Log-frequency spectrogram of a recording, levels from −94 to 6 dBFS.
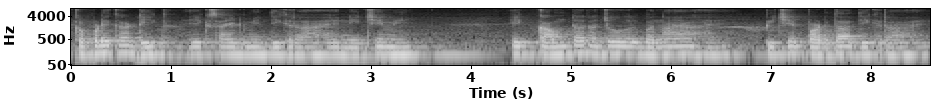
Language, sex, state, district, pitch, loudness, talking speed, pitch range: Hindi, male, Maharashtra, Gondia, 125 Hz, -18 LUFS, 155 wpm, 125-130 Hz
